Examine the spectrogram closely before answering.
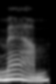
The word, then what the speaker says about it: ma'am: majesty and thereafter as ma'am pronounced with a short uh as in Jam although thus far she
